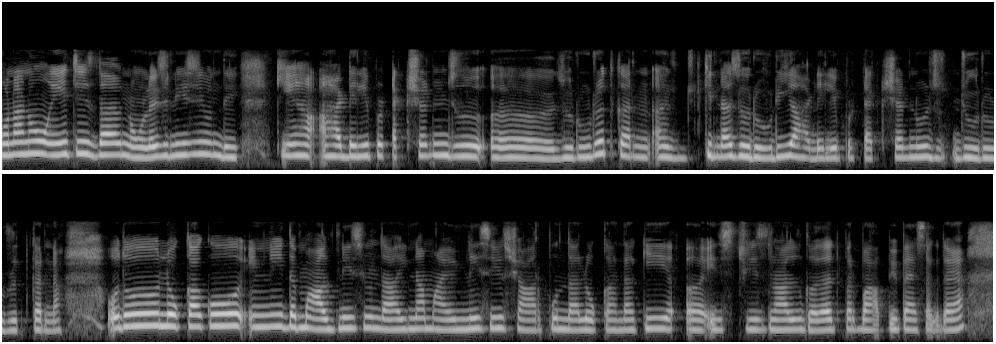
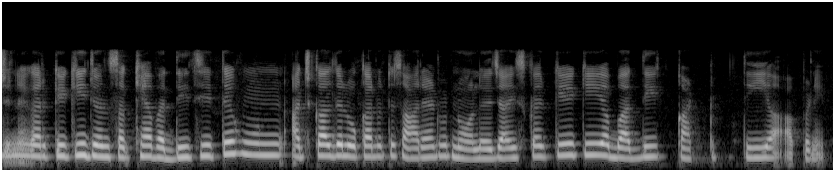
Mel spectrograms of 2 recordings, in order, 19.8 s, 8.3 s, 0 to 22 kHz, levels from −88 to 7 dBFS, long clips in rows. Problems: none marked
